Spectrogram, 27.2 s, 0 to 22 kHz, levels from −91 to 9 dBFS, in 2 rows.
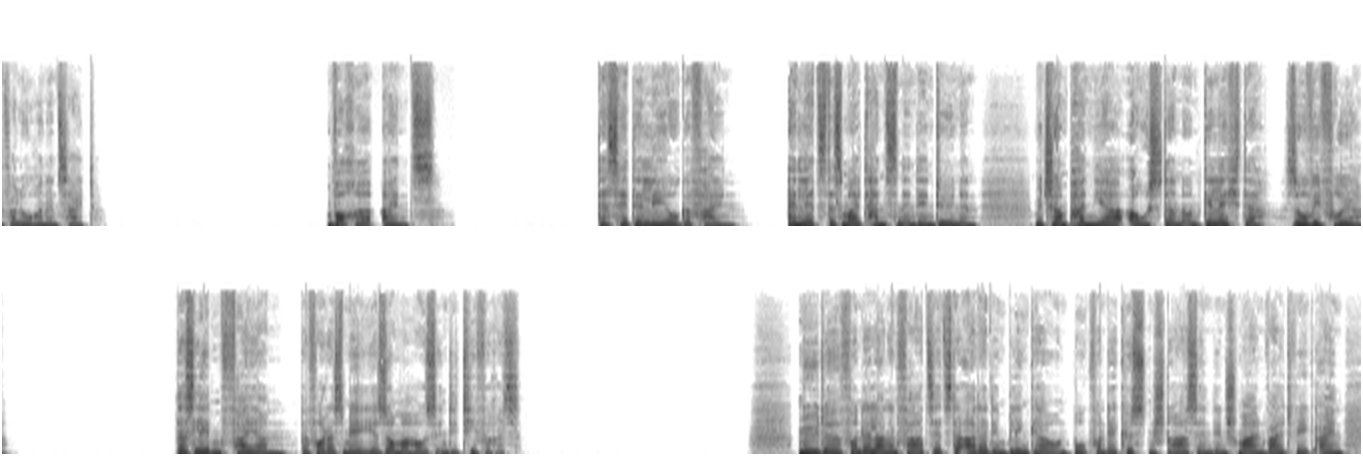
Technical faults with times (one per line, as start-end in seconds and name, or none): none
